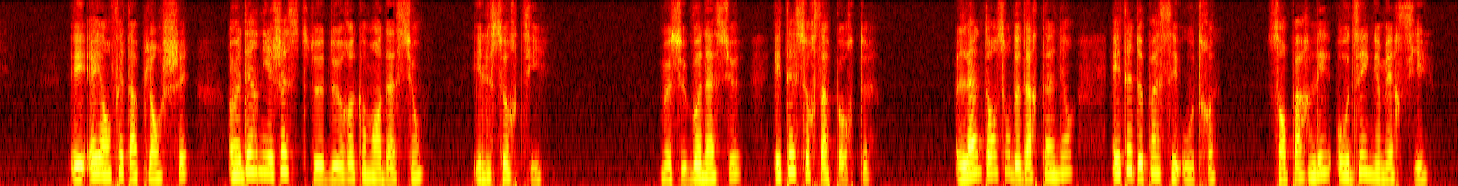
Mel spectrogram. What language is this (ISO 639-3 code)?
fra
